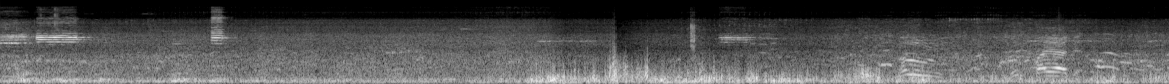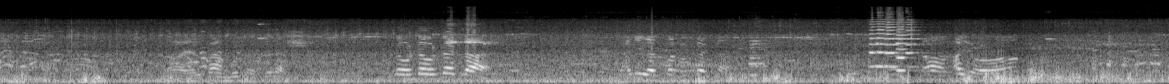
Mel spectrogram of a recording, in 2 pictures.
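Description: A crowd of young women chants and calls out while marching outdoors.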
